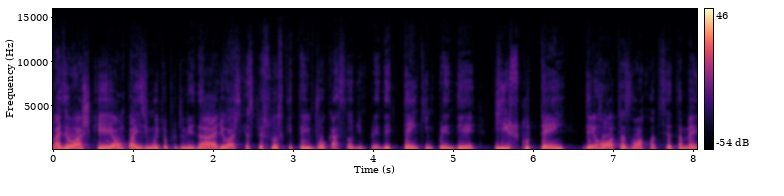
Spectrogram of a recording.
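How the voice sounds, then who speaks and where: A man's fairly high, dark, mellow voice at a moderate pace, with lively intonation, very even loudness and a dry, close sound with no echo. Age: 60s. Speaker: civil engineer and entrepreneur. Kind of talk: podcast interview. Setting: podcast recorded on location.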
